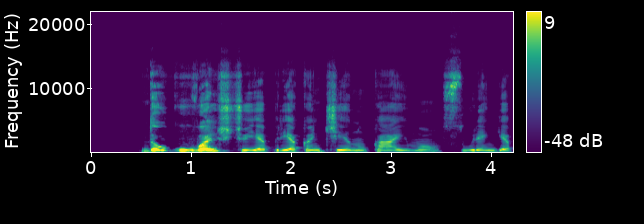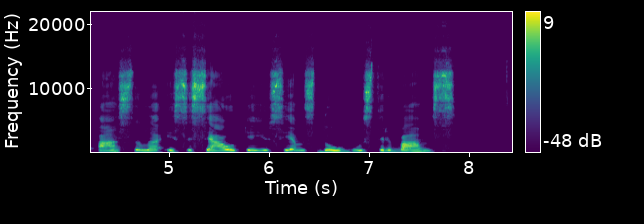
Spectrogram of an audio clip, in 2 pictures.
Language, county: Lithuanian, Utena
